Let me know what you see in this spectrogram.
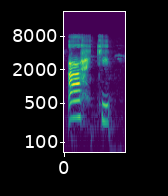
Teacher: veja que pé é a sílaba mais forte né e contando de trás para frente a terceira ou seja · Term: proparoxítona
